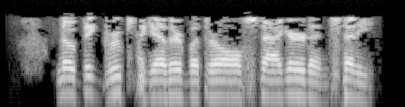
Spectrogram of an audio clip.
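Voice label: Incident Tac 3, Scanner audio recording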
